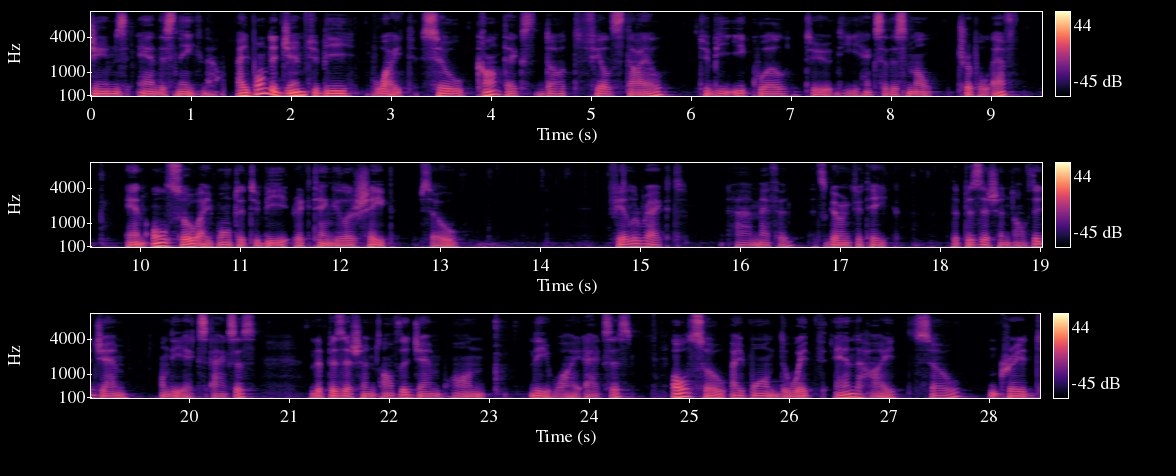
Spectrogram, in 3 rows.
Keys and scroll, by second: 5.9 space, 6.1 space, 8.3 Right, 9.3 ctrl+s, 12.0 Tab, 18.9 space, 24.7 space.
